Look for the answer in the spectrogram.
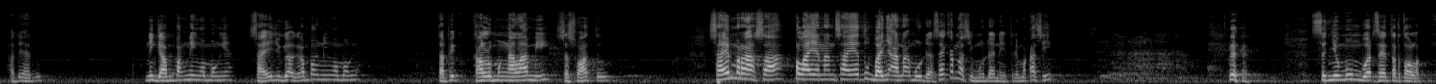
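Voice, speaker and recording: A man's voice: high-pitched, a bit bright. A middle-aged male pastor preaching and telling stories, acting out the people he quotes with big jumps in his voice. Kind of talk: sermon with acted anecdotes.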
